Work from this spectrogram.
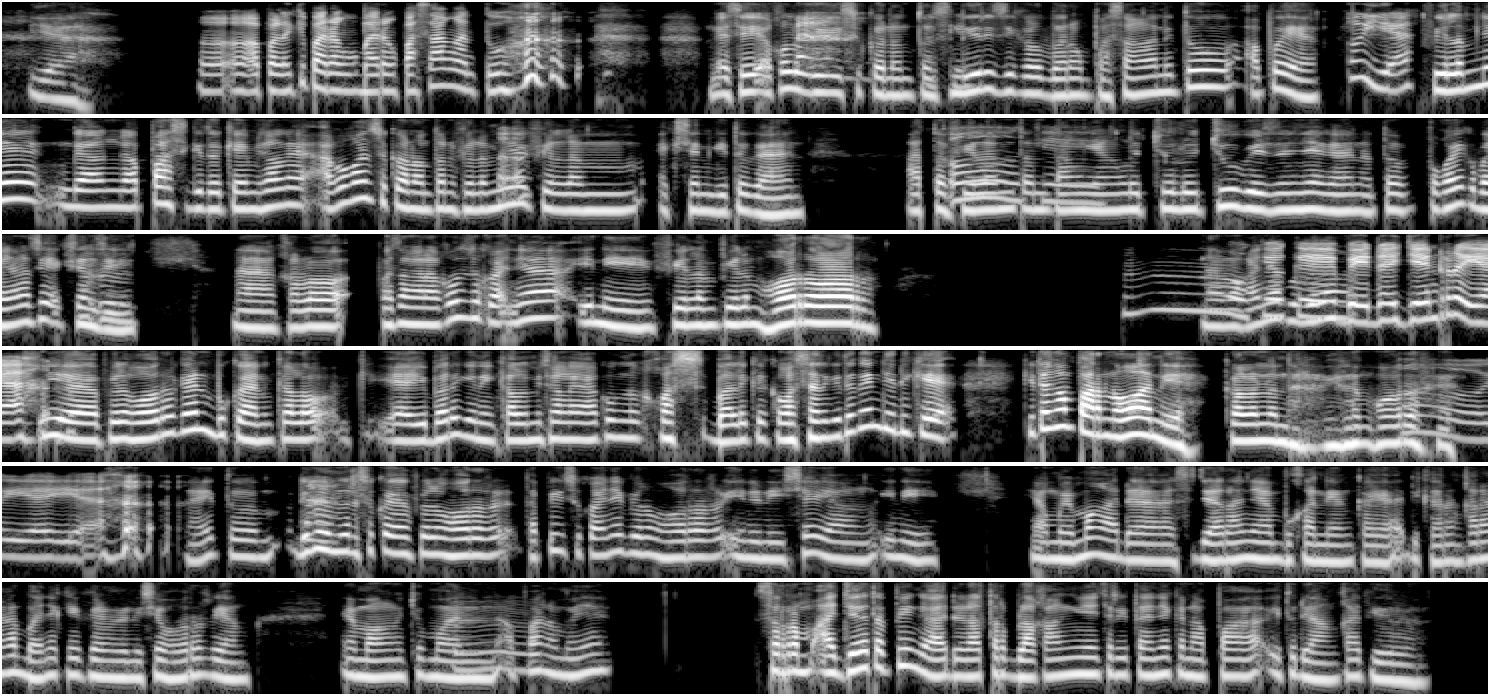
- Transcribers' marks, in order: "bareng" said as "pareng"; chuckle; in English: "action"; chuckle; laughing while speaking: "nonton film horor"; chuckle
- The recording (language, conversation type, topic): Indonesian, podcast, Bagaimana kamu memanfaatkan akhir pekan untuk memulihkan energi?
